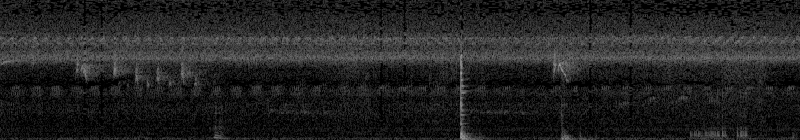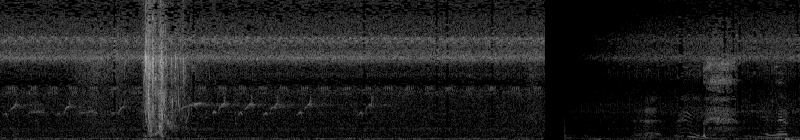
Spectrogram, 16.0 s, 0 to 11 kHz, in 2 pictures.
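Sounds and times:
insects droning: 0:00.0 - 0:13.5, 0:14.1 - 0:16.0
faint chirps: 0:00.8 - 0:04.0
water splash beside hull: 0:09.4 - 0:10.1.

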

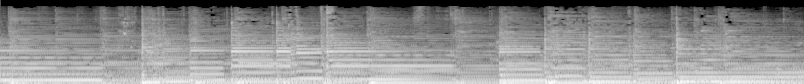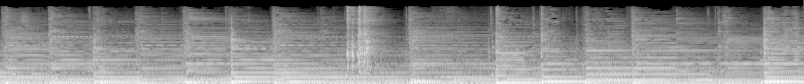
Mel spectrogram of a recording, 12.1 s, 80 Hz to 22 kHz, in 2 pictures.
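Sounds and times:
strummed acoustic guitar music: 0:00.0 - 0:12.0.

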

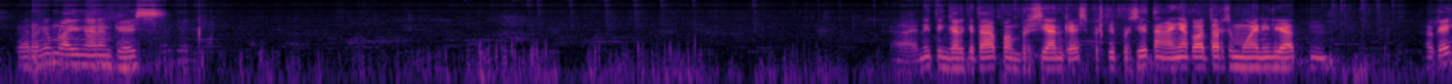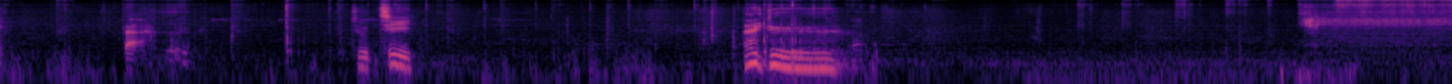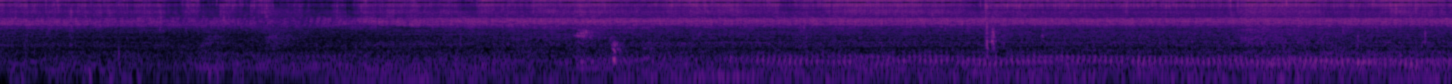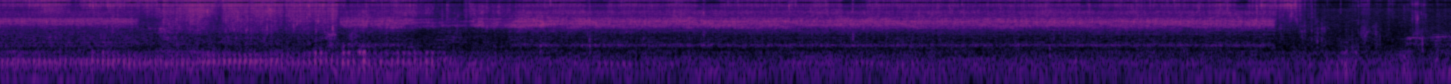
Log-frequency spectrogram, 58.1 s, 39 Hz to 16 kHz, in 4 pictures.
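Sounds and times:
water splashing onto concrete: 0:27.5 - 0:56.7.

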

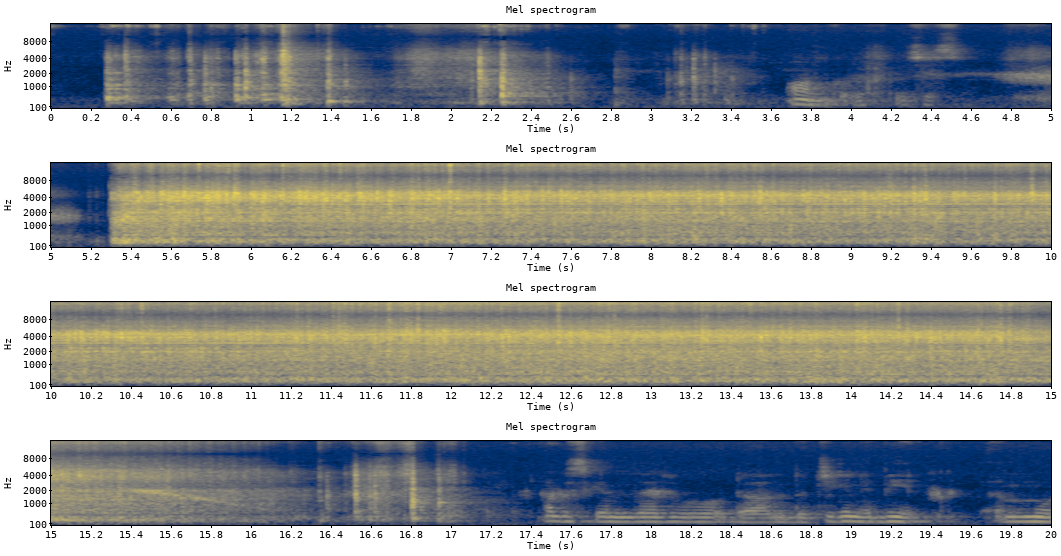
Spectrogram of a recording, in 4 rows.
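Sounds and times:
food processor chopping: 0:05.3 - 0:17.0.

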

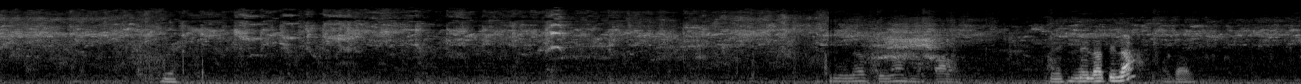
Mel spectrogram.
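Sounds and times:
parakeets chattering and chirping: 0:00.0 - 0:13.0
sharp loud parakeet call: 0:08.4 - 0:09.7.

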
